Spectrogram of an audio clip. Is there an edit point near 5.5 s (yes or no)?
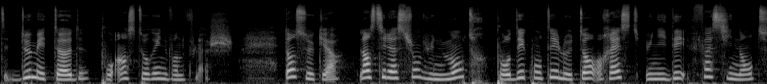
no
